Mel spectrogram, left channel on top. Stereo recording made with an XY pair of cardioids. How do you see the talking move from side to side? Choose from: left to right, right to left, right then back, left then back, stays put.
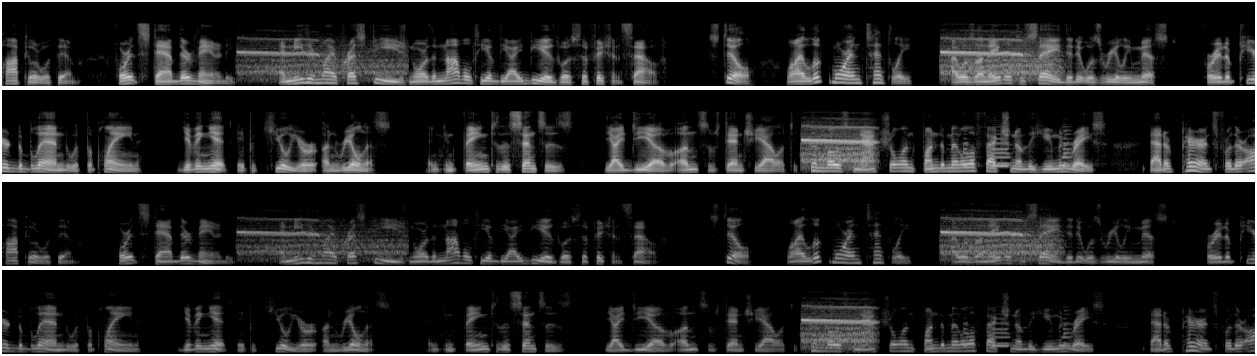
stays put.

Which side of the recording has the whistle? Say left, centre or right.
left.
